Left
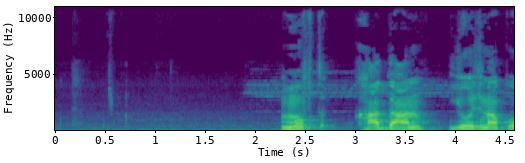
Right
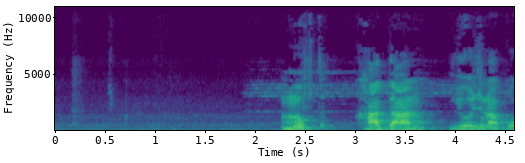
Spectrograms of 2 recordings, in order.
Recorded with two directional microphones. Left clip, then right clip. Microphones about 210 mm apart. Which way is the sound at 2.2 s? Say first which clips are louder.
Left 6 dB; 40° left (ahead or behind).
